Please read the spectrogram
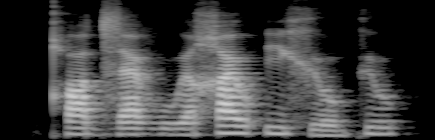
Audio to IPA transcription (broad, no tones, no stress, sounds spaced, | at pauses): qʰ ɒ d͡z æ v u ɪ̯ χ æ ʊ̯ ʔ i xʲ o kʲ u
